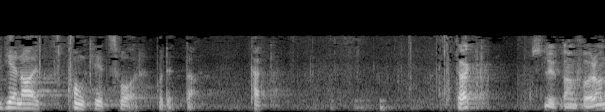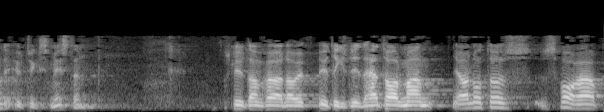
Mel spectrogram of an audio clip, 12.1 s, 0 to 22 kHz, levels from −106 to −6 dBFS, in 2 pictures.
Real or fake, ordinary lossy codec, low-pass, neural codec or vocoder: real; MP3, 24 kbps; 7.2 kHz; none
